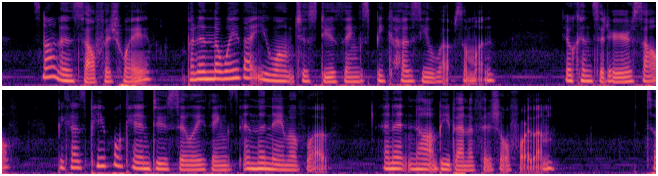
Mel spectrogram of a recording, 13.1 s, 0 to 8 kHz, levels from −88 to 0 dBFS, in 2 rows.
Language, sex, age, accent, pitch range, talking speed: English, female, 20-39, American, 160-210 Hz, 190 wpm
